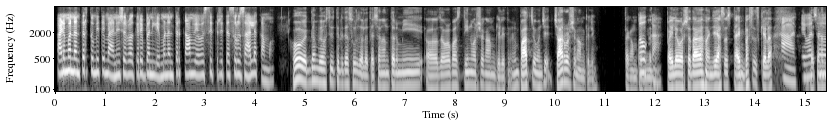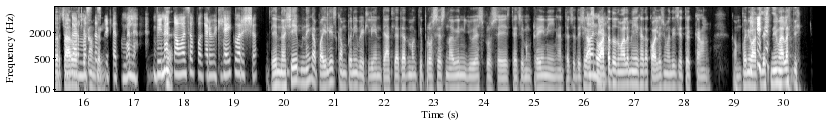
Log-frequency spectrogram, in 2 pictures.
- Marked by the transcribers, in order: tapping; laughing while speaking: "हं, म्हणजे असचं टाईमपासच केला"; laughing while speaking: "बिना कामाचा पगार भेटला एक वर्ष"; other background noise; laugh; laughing while speaking: "मला ती"
- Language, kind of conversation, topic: Marathi, podcast, तुमच्या कामाच्या प्रवासात तुम्हाला सर्वात जास्त समाधान देणारा क्षण कोणता होता?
